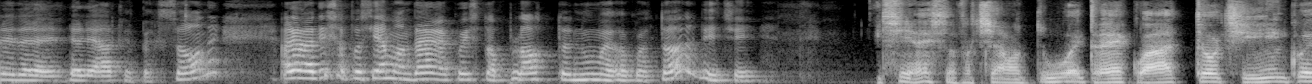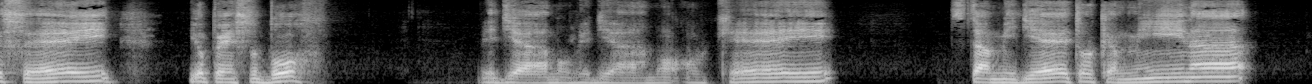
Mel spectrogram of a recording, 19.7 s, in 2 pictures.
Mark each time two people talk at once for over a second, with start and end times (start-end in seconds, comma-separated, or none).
none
